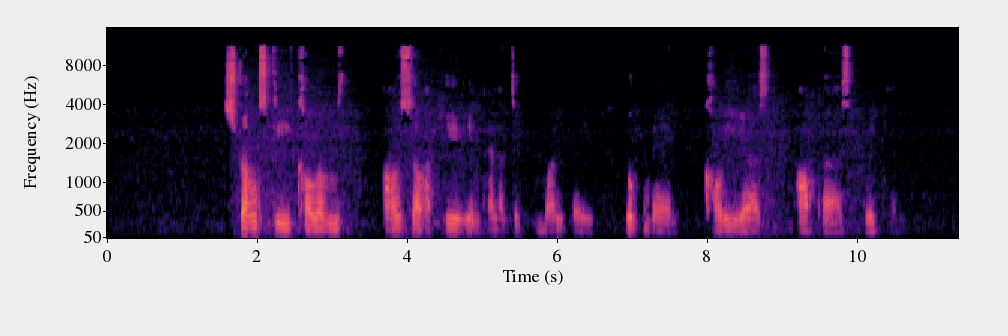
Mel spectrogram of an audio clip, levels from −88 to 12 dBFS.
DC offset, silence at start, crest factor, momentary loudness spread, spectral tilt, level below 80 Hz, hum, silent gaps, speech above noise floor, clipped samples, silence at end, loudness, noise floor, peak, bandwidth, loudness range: under 0.1%; 1.55 s; 24 dB; 17 LU; -2.5 dB/octave; -72 dBFS; none; none; 47 dB; under 0.1%; 1.1 s; -25 LUFS; -73 dBFS; -2 dBFS; 12 kHz; 9 LU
